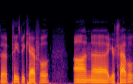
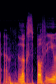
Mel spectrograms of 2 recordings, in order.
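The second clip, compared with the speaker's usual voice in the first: normal talking voice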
